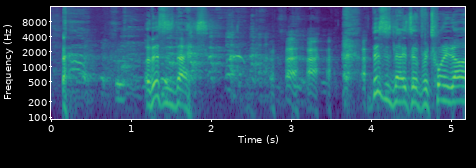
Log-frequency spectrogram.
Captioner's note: laughter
